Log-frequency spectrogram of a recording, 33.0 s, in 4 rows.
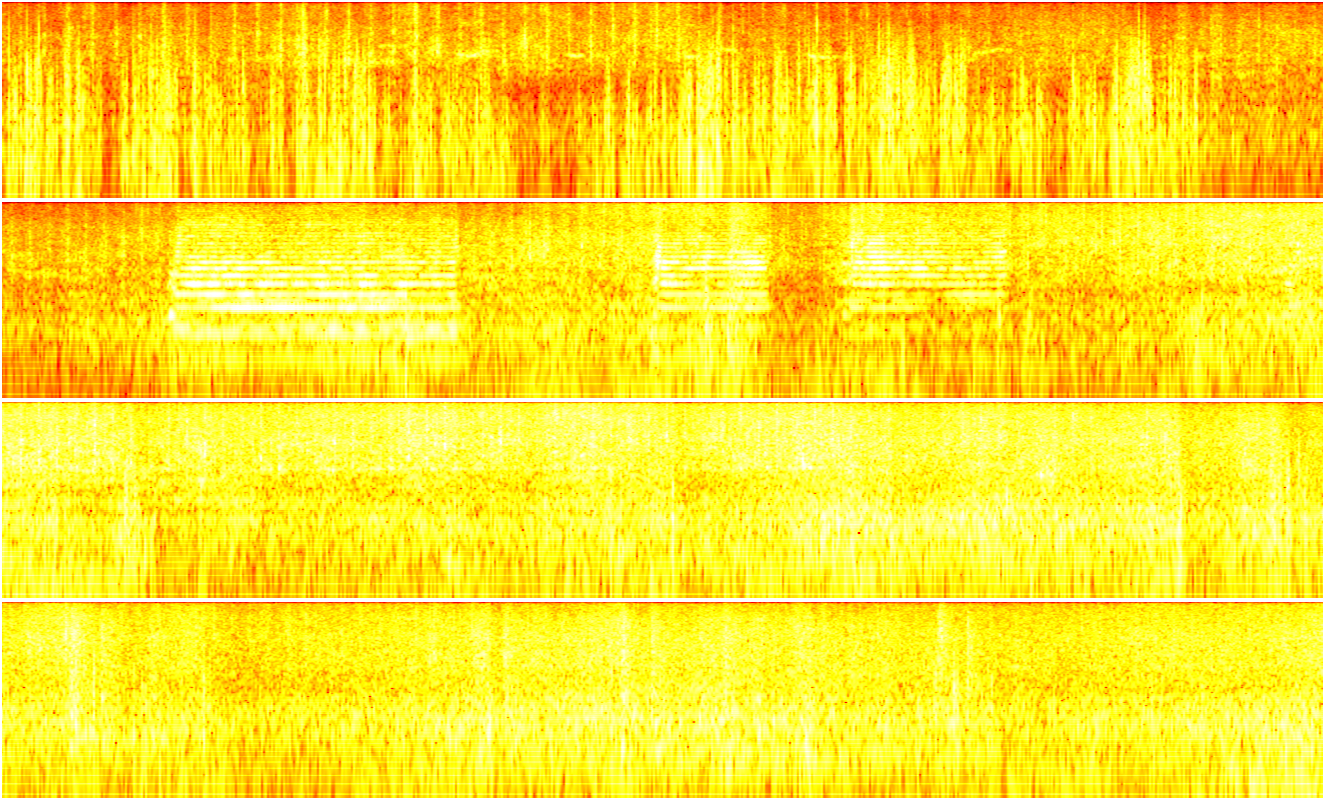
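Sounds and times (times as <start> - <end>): train rushing: 0.0 - 33.0
wheels clattering: 0.0 - 33.0
locomotive air horn blasts: 9.3 - 11.2, 12.3 - 14.6.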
